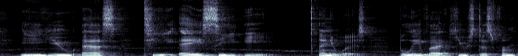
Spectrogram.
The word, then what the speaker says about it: Eustace: Okay, that's not how you pronounce Eustace. It's pronounced Eustace.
